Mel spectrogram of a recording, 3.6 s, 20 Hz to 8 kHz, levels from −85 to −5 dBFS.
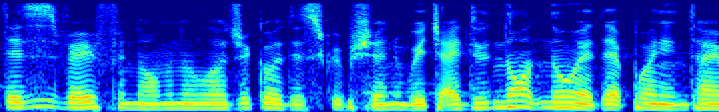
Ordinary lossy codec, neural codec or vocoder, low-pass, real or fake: none; none; 7.2 kHz; real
